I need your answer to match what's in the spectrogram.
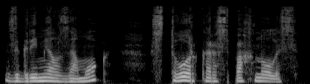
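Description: A woman narrating a children's audiobook in a calm, measured storytelling manner. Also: low-pitched, dry recording, clean studio sound.

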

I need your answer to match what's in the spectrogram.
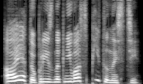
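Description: A harsh, domineering maidservant snaps her orders in slow, heavy words, as a woman narrator puts her on. Her voice leaps around in pitch, and it is recorded close and dry for an audiobook. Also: big pitch swings, darkish tone, dry recording. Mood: scornful. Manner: commanding, slow and emphatic. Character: stern bossy female servant, scornful. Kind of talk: audiobook reading.

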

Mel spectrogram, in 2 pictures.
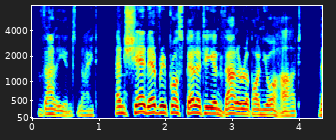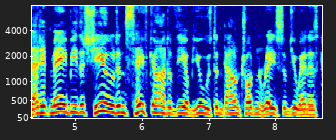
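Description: A man's voice: fairly high pitch, no echo, studio quality, close to an everyday voice. A man reading aloud and voicing a distressed noblewoman with florid, lamenting speech.

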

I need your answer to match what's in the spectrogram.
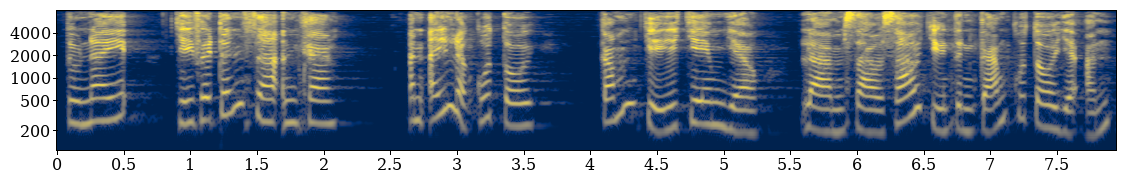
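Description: A woman's voice: medium pitch, normal speed, natural voice. A woman voicing a spiteful, jealous young woman. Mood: taunting. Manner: spiteful, taunting.

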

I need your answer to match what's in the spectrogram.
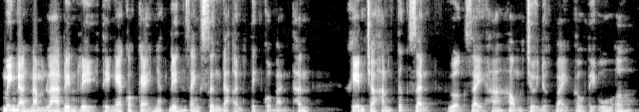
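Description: A man reading a ghost story aloud in a steady, measured storyteller voice. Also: low-pitched, slightly rough. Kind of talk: scripted ghost story narration.

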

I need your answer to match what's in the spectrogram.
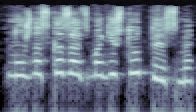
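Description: A woman doing a flustered young heroine, high. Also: moderate pace, warm tone. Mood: indignant. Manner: pleading, indignant. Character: flustered young female magic student, tearful, indignant.

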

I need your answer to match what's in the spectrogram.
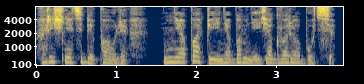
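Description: An anxious, loving mother, as a woman reader voices her, tender and pleading with her sons. Her voice is low and mellow, slightly husky, and heard dry and close. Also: fast talker, no echo.

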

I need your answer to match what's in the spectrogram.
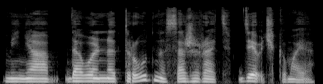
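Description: A woman reading an audiobook, voicing a calm, teasing male mage who lectures patiently. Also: rumbling low, unhurried, dry recording, clean studio sound, heavily acted. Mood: quiet teasing. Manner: patient, gently mocking, lecturing.

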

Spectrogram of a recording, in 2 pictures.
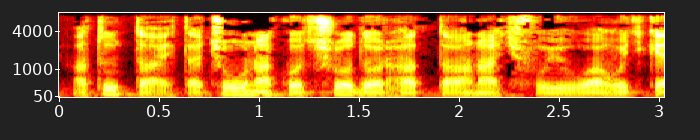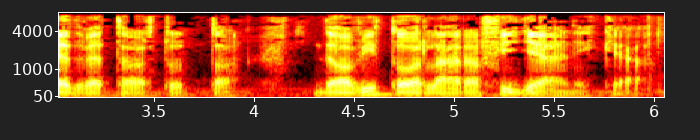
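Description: A man reading a novel aloud in the first person, with measured, even pacing in short phrases. His voice is very deep. The recording is dull and lo-fi. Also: slight background noise. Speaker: audiobook narrator.

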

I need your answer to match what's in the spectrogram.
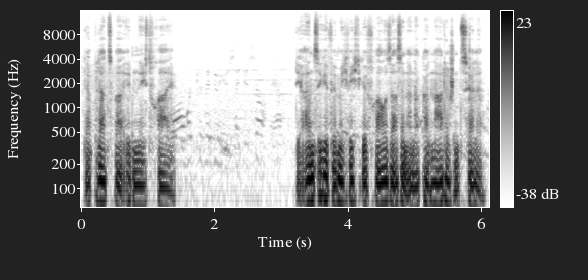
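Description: This actor's heavily acted voice is rumbling low, creaky and a little mellow, with fairly even intonation at normal speed. Voicing a reckless, hardened French bank robber in first-person radio drama narration, he recounts his tale in a cold, hard, boastful, matter-of-fact manner.

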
